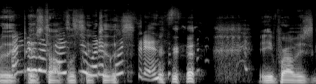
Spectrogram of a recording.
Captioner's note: laughs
